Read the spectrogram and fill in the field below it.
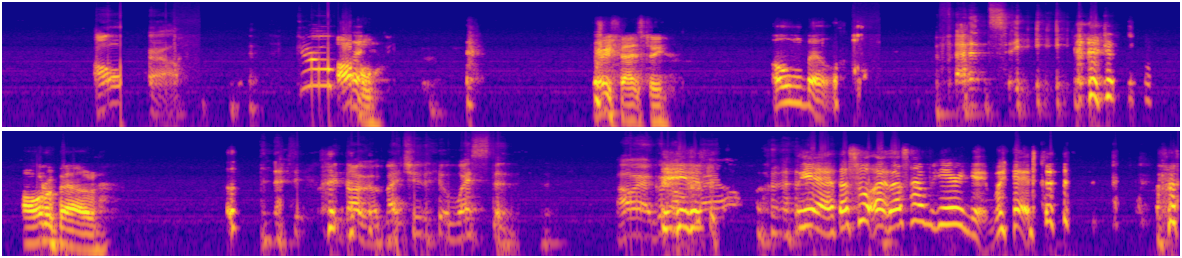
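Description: A man talks casually over an online call.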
